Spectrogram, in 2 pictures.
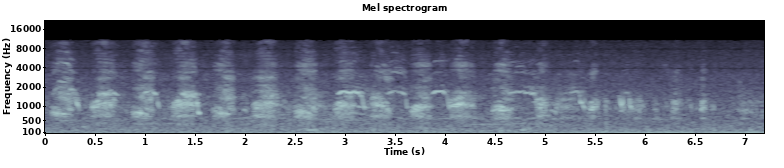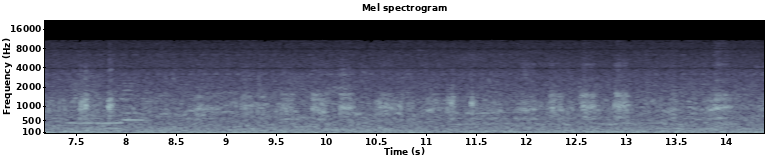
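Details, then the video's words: Muscovy duck producing a quick series of short, throaty calls for about five seconds, then falling quieter with only scattered soft notes over low rumbling background noise. "Tiếng kêu và hình ảnh con vịt xiêm | Tiếng kêu và hình ảnh con ngan"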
